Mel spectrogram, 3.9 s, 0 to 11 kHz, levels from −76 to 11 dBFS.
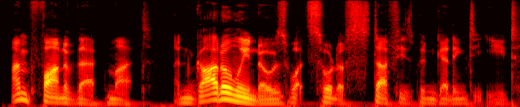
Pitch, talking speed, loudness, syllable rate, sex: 90 Hz, 275 wpm, -21 LUFS, 5.5 syllables/s, male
